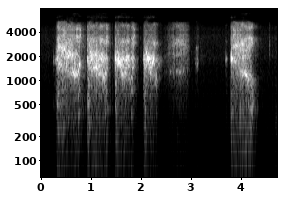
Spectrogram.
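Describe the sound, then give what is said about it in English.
Harsh coughing and throat clearing: four loud bursts in quick succession, a softer fifth, a brief pause, then one more strong cough. No one speaks. “Pardon just a second. I'm going to cough.”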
